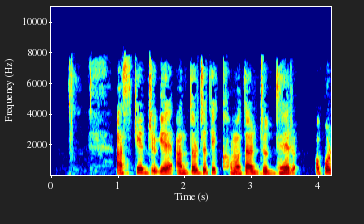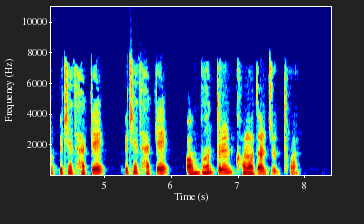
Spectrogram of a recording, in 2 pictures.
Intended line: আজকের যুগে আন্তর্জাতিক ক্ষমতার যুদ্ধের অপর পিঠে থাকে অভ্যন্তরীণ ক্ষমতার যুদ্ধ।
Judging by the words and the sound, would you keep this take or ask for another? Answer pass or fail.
fail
